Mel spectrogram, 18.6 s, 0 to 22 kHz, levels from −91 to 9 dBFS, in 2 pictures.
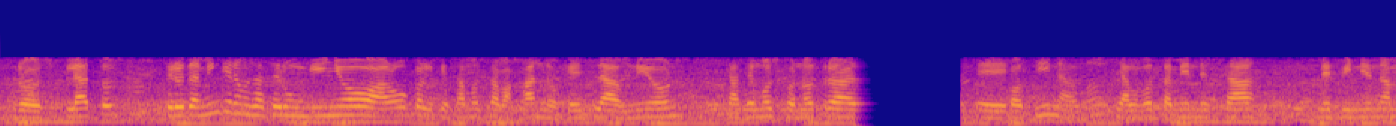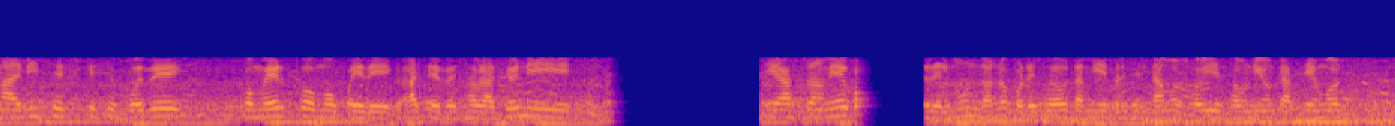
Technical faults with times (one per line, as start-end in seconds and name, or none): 5.70-6.43 call audio freeze
6.69-6.73 skip ahead
7.01-10.84 jitter buffer slow-down
11.61-13.32 jitter buffer speed-up
13.37-14.40 call audio freeze
15.02-15.49 long network dropout
16.46-18.59 jitter buffer speed-up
